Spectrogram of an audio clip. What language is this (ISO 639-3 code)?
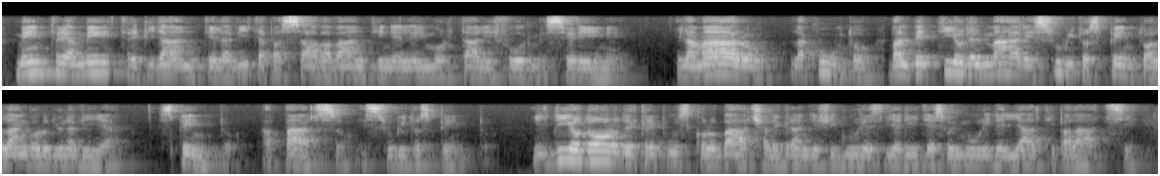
ita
